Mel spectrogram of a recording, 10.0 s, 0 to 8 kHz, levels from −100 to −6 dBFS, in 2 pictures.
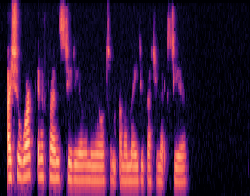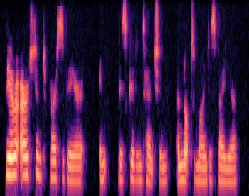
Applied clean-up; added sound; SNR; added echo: none; none; none; none.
